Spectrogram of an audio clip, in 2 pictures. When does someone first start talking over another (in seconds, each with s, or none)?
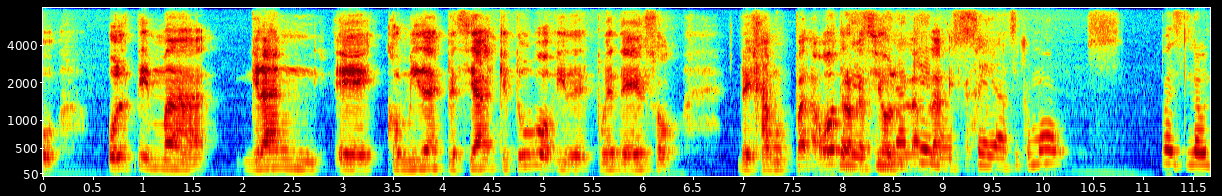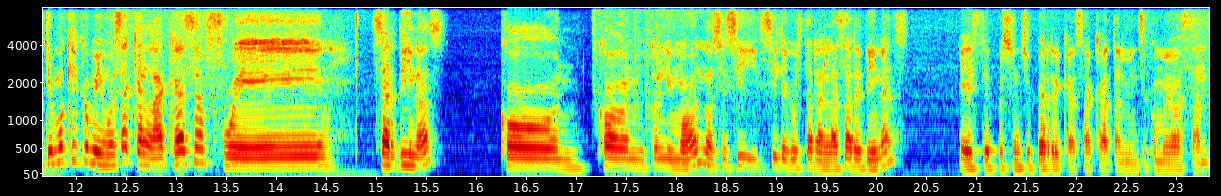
8.0 s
